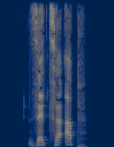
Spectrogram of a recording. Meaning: inflection of absetzen: 1. first-person singular present 2. first/third-person singular subjunctive I 3. singular imperative
- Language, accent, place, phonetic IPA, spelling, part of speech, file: German, Germany, Berlin, [ˌz̥ɛt͡sə ˈap], setze ab, verb, De-setze ab.ogg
